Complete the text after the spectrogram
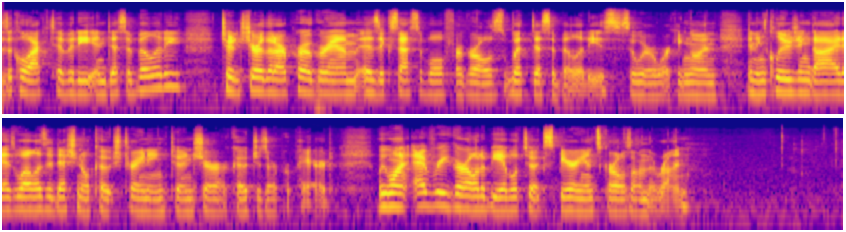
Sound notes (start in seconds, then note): none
